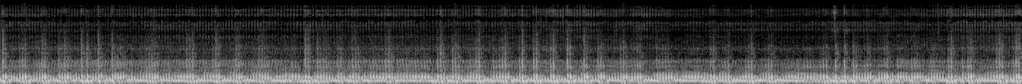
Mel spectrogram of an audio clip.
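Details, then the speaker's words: 1972 Suzuki TS185 two-stroke after first start in 30 years, new carburettor not yet adjusted, 1971 CDI unit fitted, exhaust leak fixed with two new gaskets, off choke: fast steady buzz idling at about 3,000 rpm; high idle. "it'll run but I haven't adjusted the carb at all so it's running kind of crazy it's idling at like 3,000 RPM"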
